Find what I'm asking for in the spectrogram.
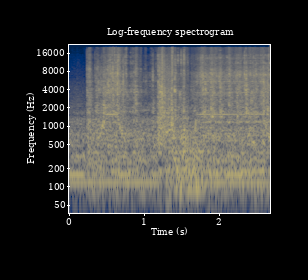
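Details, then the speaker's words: Royal GIII soda machine, test vend of working column 6 for comparison with the jamming Cherry Coke column: short whirring motor run with light clicks and a product drop; cycles cleanly as a properly working column should. "So first I'm gonna test vend this column 6, and you'll see how this should work if it's working properly."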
